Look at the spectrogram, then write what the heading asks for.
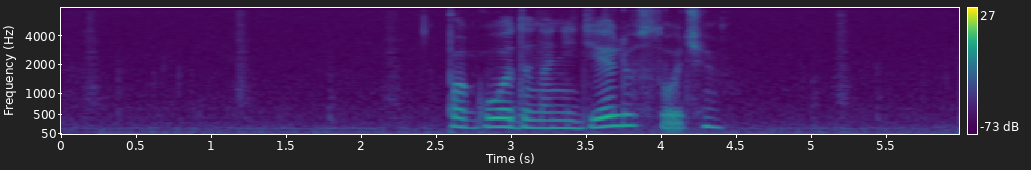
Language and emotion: Russian, neutral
